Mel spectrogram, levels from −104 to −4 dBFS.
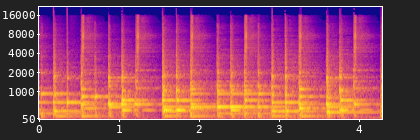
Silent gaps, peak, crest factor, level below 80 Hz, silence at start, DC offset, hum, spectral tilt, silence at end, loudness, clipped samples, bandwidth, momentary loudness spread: none; 0 dBFS; 14 dB; -48 dBFS; 0 s; under 0.1%; none; -5 dB/octave; 0 s; -15 LUFS; under 0.1%; 17 kHz; 5 LU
